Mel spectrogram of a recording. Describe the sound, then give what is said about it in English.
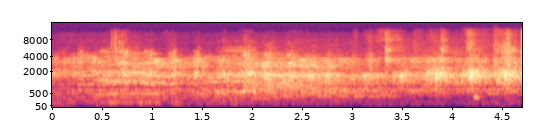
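An audience claps steadily for several seconds, a dense patter of hands mixed with scattered chuckles and murmurs from the crowd. “That's worth a clap.”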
